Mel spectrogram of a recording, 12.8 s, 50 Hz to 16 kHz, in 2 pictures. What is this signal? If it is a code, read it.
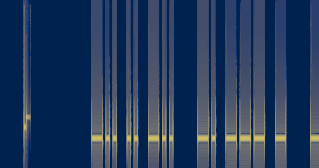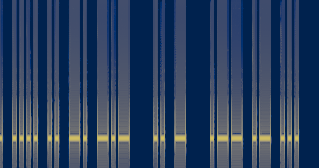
Morse code, heard as a keyed tone, about 17 wpm, 700 Hz. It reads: DID NOT THINK IT WAS
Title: Sets of 5 Words Encore 17wpm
